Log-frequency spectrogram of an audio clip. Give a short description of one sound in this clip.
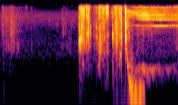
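An axe swings through leaves and brush.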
